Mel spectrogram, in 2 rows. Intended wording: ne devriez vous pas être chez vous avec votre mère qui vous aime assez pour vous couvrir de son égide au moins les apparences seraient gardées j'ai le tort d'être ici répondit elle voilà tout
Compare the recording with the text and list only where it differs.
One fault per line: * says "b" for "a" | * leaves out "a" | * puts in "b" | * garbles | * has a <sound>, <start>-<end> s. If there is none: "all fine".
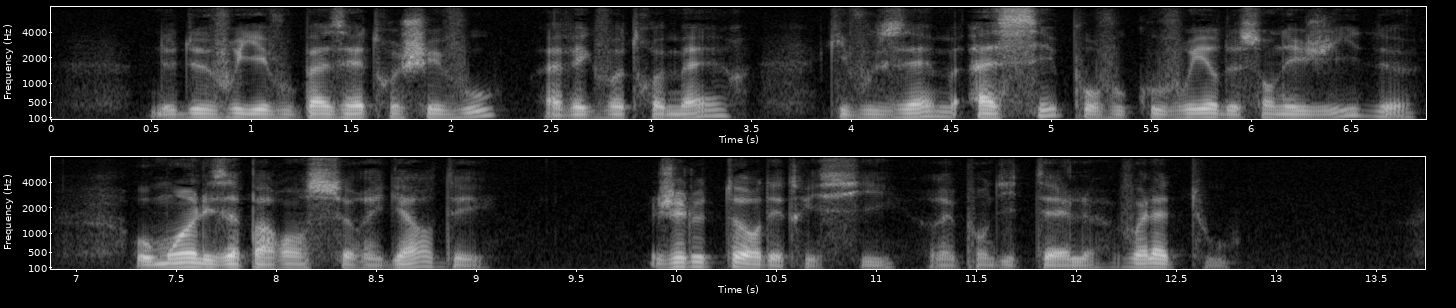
all fine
